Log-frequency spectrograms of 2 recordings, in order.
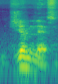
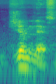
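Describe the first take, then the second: First: It is said with two syllables, gym-nast. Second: It is said with two syllables, gym-nast.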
